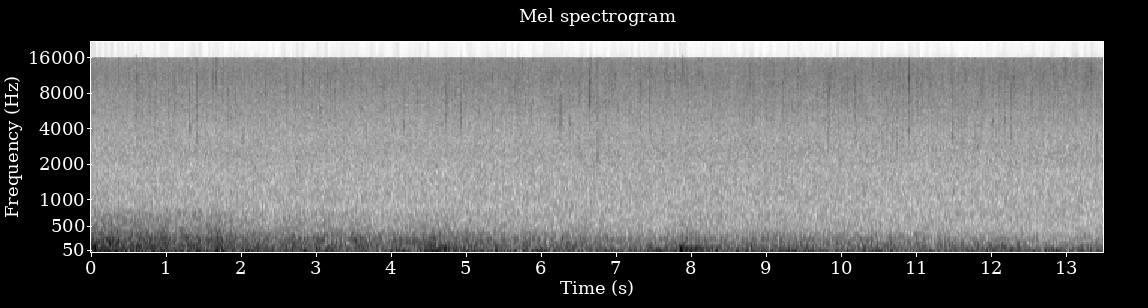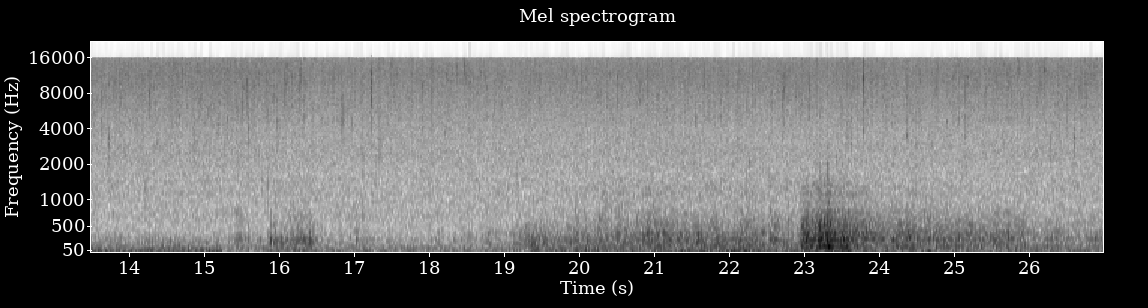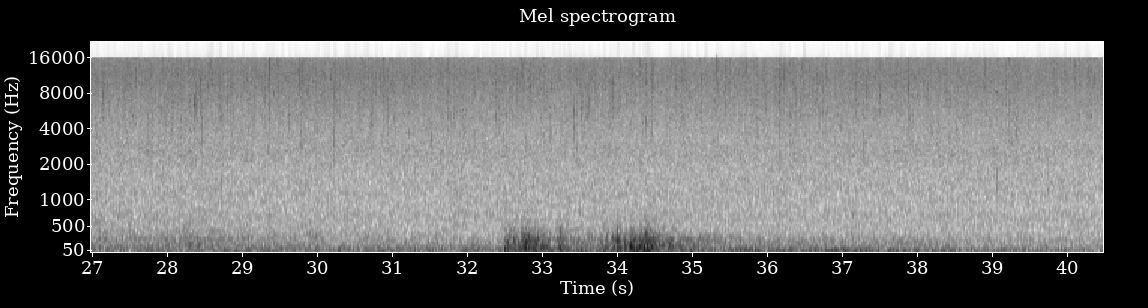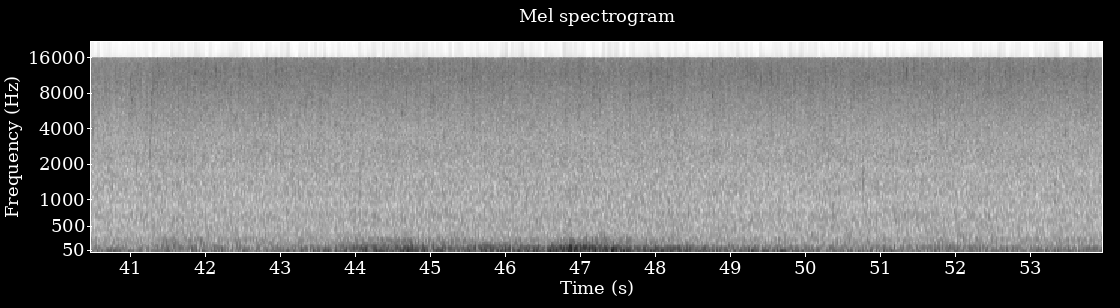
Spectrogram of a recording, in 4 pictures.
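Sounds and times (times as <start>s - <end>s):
rolling thunder: 0.0s - 12.6s, 18.8s - 27.3s, 32.5s - 38.2s, 43.9s - 49.5s
steady rain hissing: 0.0s - 53.9s.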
